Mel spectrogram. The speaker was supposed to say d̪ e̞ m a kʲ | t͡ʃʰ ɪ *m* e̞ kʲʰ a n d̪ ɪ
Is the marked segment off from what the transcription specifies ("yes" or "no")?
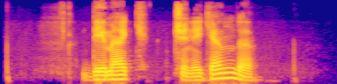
yes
